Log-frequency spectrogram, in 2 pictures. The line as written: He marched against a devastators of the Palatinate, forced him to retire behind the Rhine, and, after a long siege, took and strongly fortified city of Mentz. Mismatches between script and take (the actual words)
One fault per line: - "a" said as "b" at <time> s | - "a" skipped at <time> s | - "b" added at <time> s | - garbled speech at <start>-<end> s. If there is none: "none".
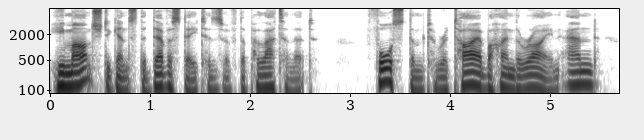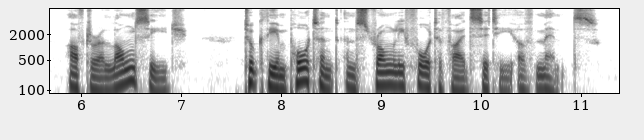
- "a" said as "the" at 0.9 s
- "him" said as "them" at 3.6 s
- "the important" added at 7.8 s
